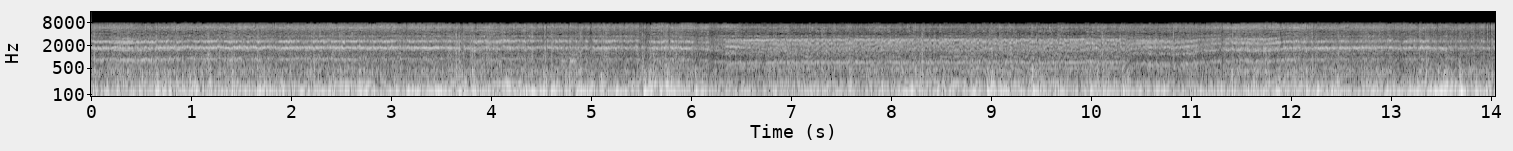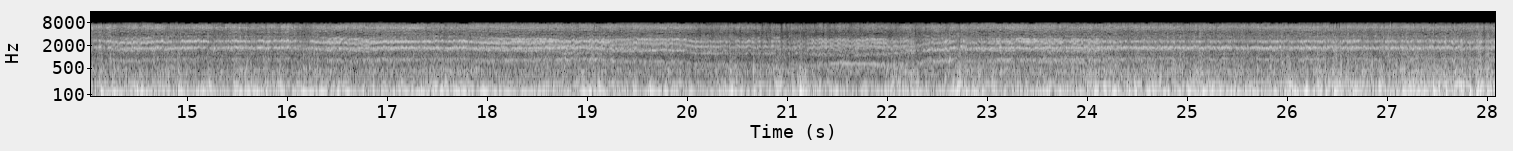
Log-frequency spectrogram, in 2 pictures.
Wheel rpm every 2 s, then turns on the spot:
220, 230, 230, 190, 160, 170, 230, 230, 230, 210, 170, 190, 220, 230.
none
